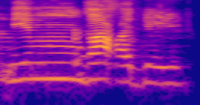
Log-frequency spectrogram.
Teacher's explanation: Kemudian setelah itu iklab itu nun mati atau tanwin bertemu dengan ba namun berganti baca bunyi ba itu menjadi mim.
